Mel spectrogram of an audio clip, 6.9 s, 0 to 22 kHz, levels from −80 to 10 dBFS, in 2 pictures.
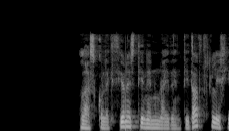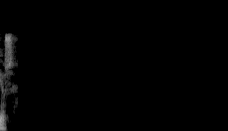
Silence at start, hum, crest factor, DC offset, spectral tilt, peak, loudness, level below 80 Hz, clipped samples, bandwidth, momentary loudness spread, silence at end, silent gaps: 1.2 s; none; 20 dB; under 0.1%; -4.5 dB/octave; -8 dBFS; -25 LUFS; -54 dBFS; under 0.1%; 8.2 kHz; 5 LU; 3.2 s; none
